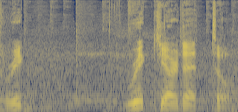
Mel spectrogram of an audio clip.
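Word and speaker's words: Ricciardetto: and I never know where but it is Rick Rick gardetto ooh we also have the Phoenix blade maybe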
